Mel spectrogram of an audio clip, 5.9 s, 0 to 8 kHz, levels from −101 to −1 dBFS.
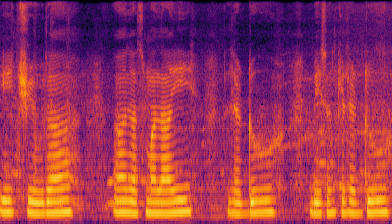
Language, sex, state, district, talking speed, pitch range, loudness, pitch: Hindi, male, Uttar Pradesh, Jyotiba Phule Nagar, 70 wpm, 150-160 Hz, -16 LUFS, 155 Hz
